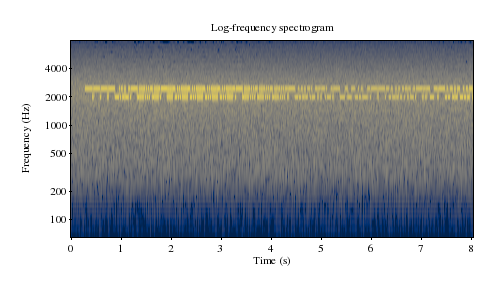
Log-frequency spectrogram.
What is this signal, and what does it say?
RTTY (50 baud, 450 Hz shift), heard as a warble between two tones, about 2200 Hz centre, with radio static and fading. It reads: RYRYRYRYRYRYRYRYRY LZ3TO TU PA9LL …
